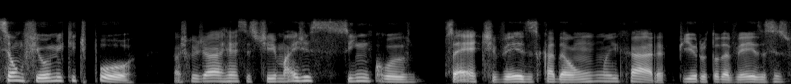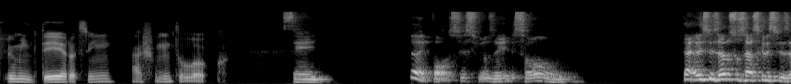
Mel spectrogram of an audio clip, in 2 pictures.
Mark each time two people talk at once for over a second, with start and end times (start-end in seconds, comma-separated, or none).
none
